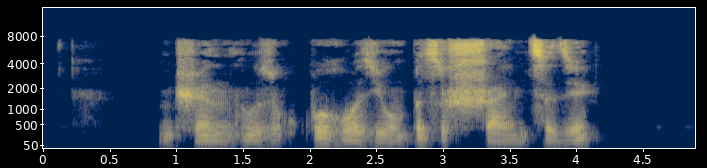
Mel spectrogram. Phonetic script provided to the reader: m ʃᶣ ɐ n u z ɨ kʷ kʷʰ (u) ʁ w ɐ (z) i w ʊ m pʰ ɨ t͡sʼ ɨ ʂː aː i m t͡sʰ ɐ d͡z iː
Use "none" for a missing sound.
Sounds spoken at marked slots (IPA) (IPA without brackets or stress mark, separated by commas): ʊ, z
